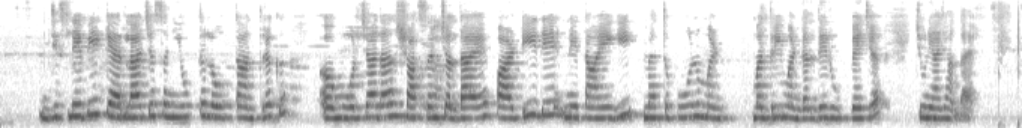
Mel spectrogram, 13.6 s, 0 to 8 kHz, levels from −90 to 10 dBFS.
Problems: echo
